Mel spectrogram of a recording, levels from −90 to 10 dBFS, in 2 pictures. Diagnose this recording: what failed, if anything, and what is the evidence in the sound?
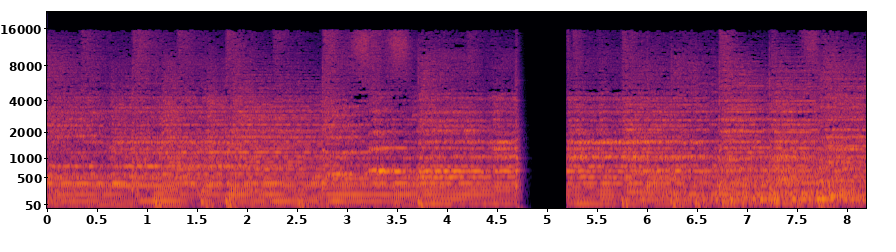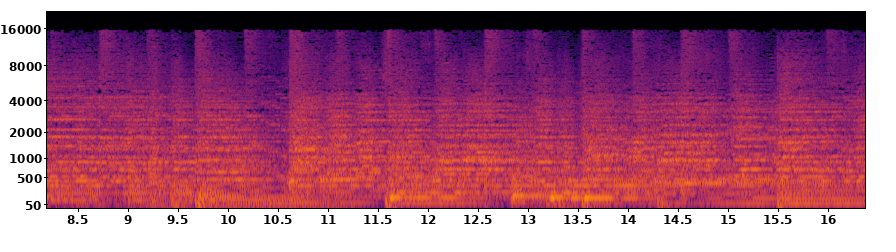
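The network stage failed, most likely a long network dropout in which packets stopped arriving for a stretch. From 4.69 s to 5.23 s the last sound is extended as a fading buzz or hiss that gives way to about 360 ms of silence. When audio resumes, roughly 400 ms of material is gone and playback sits about a tenth of a second later than before, as the receiver's jitter buffer absorbed the gap.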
